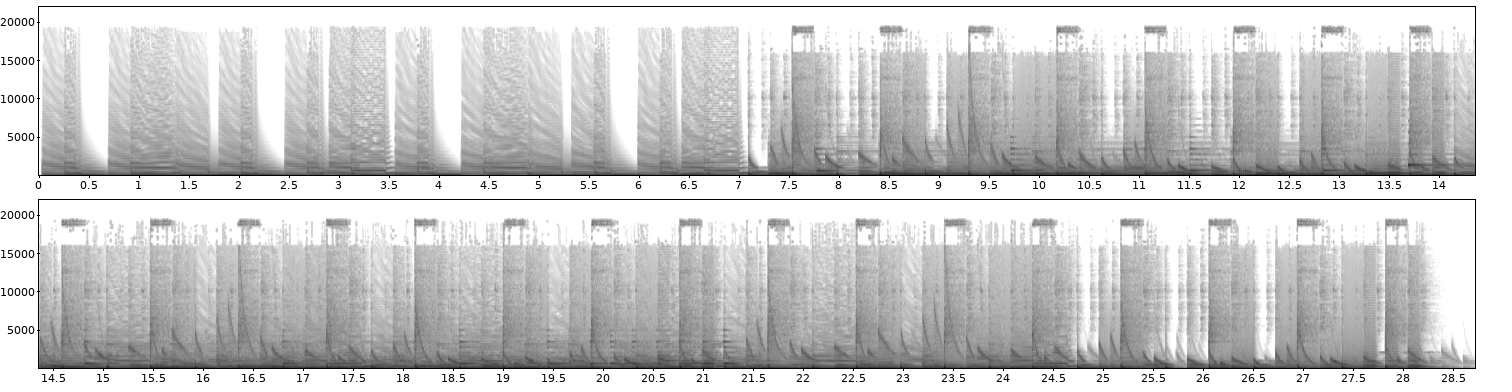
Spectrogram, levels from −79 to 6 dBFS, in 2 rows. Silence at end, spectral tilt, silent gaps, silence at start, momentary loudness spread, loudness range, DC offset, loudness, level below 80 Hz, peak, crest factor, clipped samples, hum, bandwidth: 0.05 s; -6 dB/octave; none; 0.05 s; 9 LU; 7 LU; under 0.1%; -17 LUFS; -22 dBFS; 0 dBFS; 14 dB; under 0.1%; none; over 20 kHz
